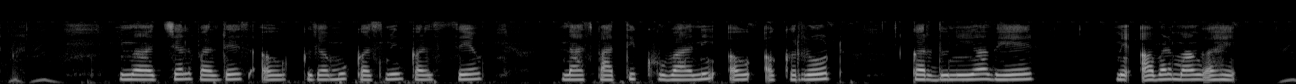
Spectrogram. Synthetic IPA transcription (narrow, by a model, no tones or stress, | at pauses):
hɪmaːt͡ʃəlpd̪eːsəʊkd͡ʒəmukəʃmiːɾkəɾseːw | naːspaːt̪ɪkʰːubaːniəːə̰kɾoːʈ | kəɾd̪ʊnijabʱeːɾ | mẽəbəɽmãːŋɡɾəɦe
